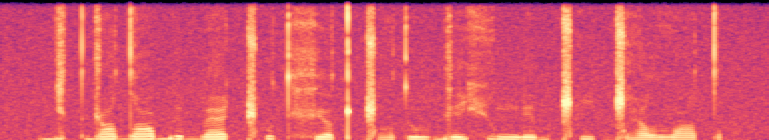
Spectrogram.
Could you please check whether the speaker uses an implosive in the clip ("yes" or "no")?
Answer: no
